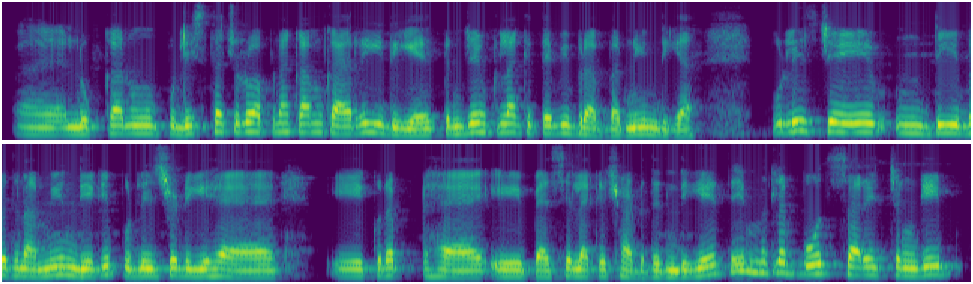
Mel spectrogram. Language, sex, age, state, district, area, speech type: Punjabi, female, 60+, Punjab, Amritsar, urban, spontaneous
